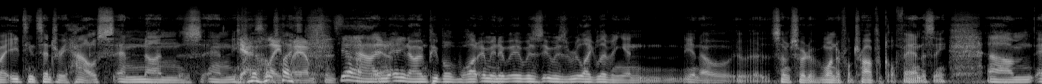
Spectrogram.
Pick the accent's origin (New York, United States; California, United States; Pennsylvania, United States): New York, United States; New York City; moved away as an adult; now in New Orleans, United States; being from here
